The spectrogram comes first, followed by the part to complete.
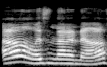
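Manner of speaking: mock sarcastic voice. Retelling an author's view of Anne's reply to her ladies: imitating Anne being sarcastic. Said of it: "she thinks Anne was being sarcastic".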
